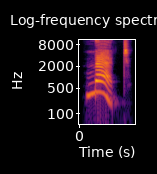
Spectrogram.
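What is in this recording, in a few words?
"net", English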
